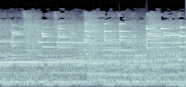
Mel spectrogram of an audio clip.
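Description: Drum and lyre band playing: mallet instruments ring a melody in bright, sustained high notes over a steady beat of marching drums.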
